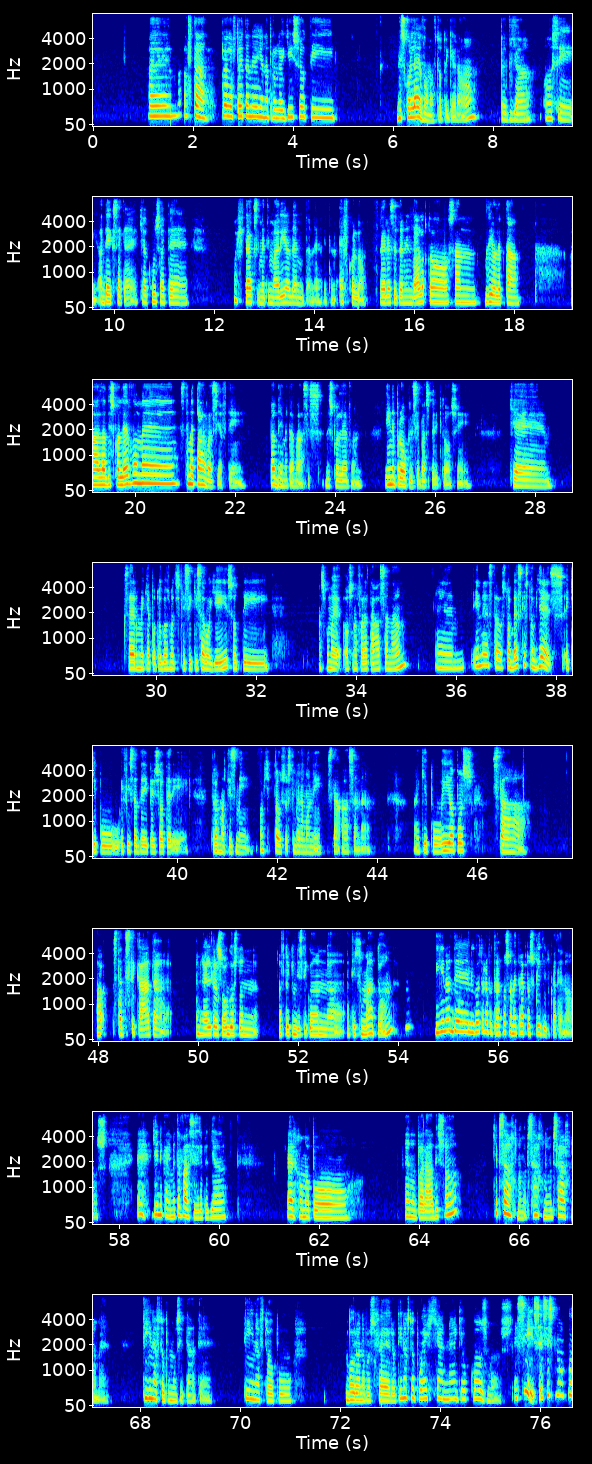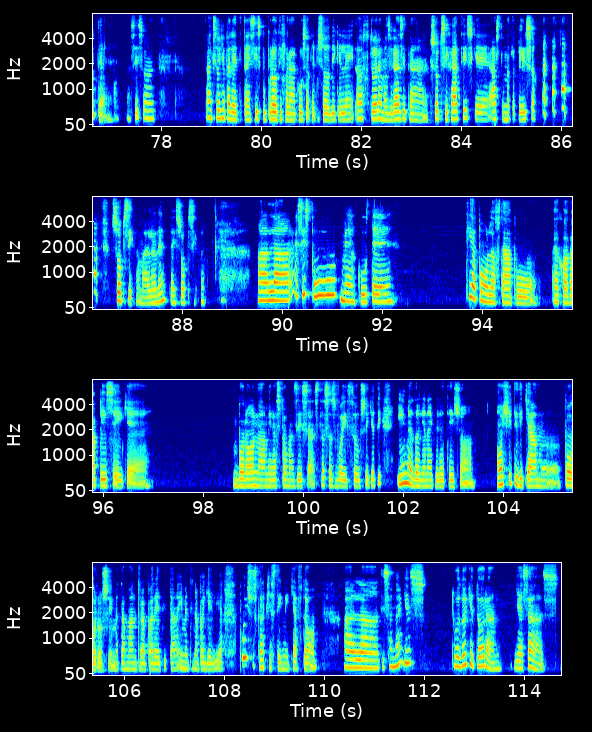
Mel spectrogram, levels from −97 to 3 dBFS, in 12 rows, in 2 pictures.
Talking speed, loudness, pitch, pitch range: 120 wpm, -29 LUFS, 200 Hz, 180-240 Hz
